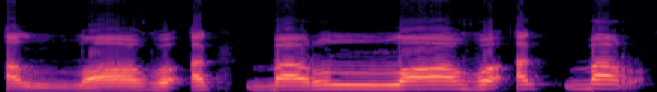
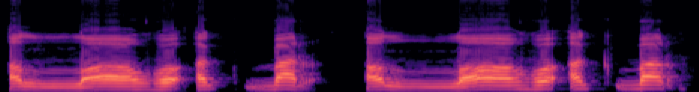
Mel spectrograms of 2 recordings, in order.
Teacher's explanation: اب جب یہ علیحدہ علیحدہ پڑھیں گے پھر تو آئے گا اللہ اکبر، لیکن جب ملا کے پڑھیں گے تو پھر یہ آئے گا اللہ اکبر۔ را جو ہے نا اس کو لفظ اللہ کی لام سے ملا دیں گے، بیچ میں جو لفظ اللہ کا الف کھڑا ہے اس کو ختم کر دیں گے، را کو لام کے ساتھ ملائیں گے، تو یہ بن جائے گا اللہ اکبر ایسے کر کے۔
